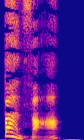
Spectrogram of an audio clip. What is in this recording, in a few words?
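"ban4fa3", Chinese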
